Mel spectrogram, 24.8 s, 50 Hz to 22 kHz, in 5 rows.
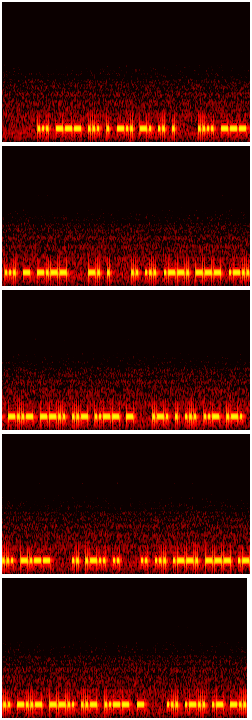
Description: Morse code (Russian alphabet), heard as a keyed tone, hand-sent with a paddle, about 28 wpm, 440 Hz. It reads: СОСЕДНИЕ ХОСТЫ НЕ ИСПОЛЬЗУЮТ РЕСУРСЫ ИЛИ ИСПОЛЬЗУЮТ …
